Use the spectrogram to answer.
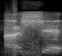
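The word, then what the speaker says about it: אֲשֶׁר: Il va le dire, je suis celui qui suis, en d'autres termes, Ehe, Hacher, Ehe.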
